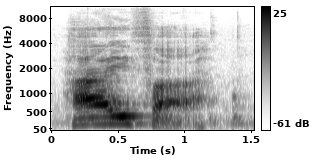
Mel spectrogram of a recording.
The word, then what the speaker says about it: Haifa: some people call it Haifa with a h but was Israelis pronounce it with a huh you can put the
